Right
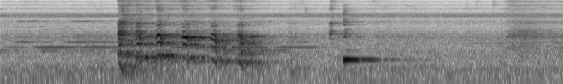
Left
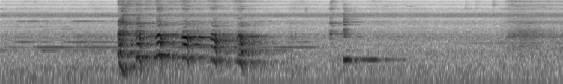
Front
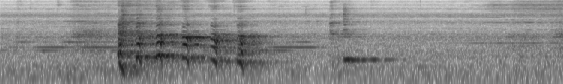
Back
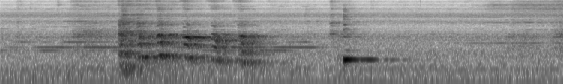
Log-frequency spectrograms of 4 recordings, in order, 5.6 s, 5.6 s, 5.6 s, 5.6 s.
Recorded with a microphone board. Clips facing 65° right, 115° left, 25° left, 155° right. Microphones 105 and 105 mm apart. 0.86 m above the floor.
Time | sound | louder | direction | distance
1.2 | a giggle | left 2 dB, front 4 dB | 40° left | 2 m
3.4 | a cowbell | right 8 dB, back 12 dB | 130° right | 1.0 m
